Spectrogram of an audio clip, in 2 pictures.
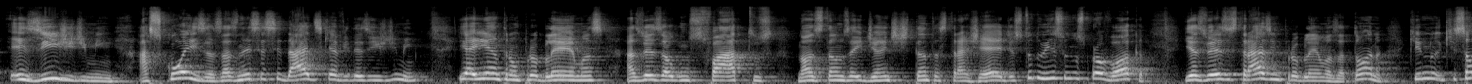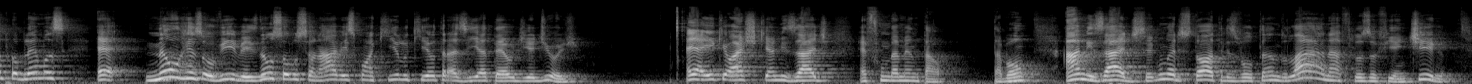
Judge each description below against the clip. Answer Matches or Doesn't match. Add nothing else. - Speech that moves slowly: Doesn't match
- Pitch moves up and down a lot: Doesn't match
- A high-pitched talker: Matches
